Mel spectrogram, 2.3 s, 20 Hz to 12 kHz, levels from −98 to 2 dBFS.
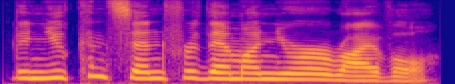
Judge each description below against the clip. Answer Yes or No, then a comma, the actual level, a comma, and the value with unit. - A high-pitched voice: Yes, high, 235 Hz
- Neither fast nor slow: No, fast, 235 wpm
